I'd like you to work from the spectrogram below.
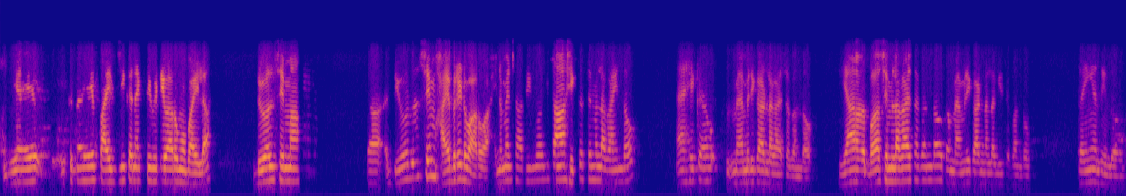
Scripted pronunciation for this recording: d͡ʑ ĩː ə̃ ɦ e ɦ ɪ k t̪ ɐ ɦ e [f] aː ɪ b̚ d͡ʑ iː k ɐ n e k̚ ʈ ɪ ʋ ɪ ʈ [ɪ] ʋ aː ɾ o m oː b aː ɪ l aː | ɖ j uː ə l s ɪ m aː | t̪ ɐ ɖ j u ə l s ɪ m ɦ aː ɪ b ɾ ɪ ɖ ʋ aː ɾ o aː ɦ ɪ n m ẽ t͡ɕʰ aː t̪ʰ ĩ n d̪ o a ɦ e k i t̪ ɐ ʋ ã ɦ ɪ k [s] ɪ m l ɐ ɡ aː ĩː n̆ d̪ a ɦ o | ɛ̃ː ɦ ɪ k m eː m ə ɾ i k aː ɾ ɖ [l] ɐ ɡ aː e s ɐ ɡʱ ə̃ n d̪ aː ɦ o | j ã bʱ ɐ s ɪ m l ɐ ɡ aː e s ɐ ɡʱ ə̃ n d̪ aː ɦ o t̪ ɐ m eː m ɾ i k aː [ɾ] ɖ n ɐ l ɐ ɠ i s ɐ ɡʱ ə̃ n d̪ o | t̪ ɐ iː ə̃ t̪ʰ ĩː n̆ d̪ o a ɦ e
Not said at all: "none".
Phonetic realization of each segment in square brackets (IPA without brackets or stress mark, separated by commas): f, i, s, l, ɾ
